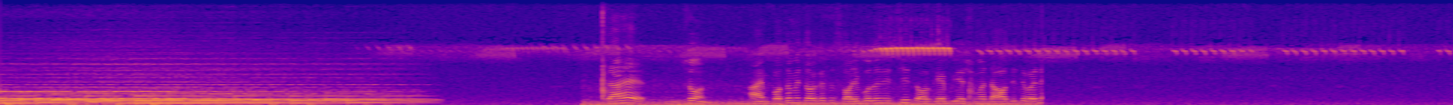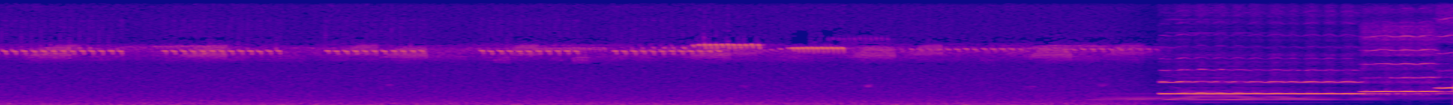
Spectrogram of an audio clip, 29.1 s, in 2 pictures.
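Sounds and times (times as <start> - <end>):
flute music: 0.0 - 4.4, 25.7 - 29.0
crickets chirping: 3.1 - 26.2
faint hiss: 3.8 - 10.5.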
